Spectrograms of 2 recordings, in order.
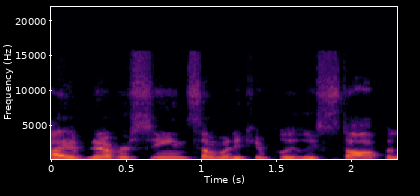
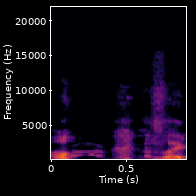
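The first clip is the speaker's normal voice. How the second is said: plain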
